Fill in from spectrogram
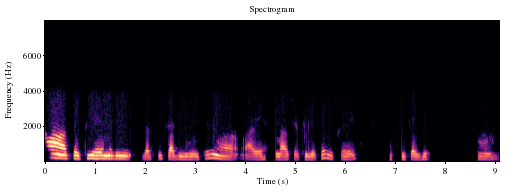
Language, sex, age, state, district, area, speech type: Hindi, female, 30-45, Uttar Pradesh, Jaunpur, rural, conversation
